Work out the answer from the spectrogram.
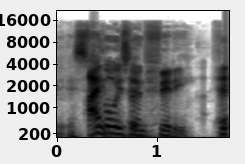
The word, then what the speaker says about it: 50 Cent: too hard to I think that's just how it's pronounced. You just don't even say the scent anymore. Just say fitty.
